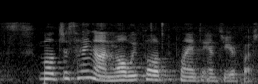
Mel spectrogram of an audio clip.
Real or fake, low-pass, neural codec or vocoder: real; 7.2 kHz; none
